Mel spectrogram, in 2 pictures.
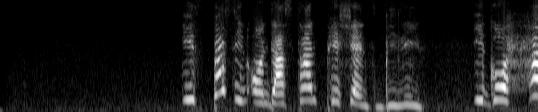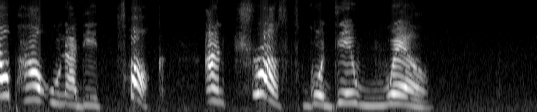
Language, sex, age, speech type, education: Nigerian Pidgin, female, 30-45, spontaneous, tertiary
